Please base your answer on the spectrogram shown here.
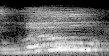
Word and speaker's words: Louisville: So what's the correct pronunciation? It's Louisville.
